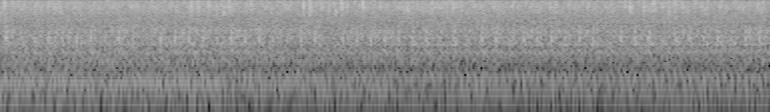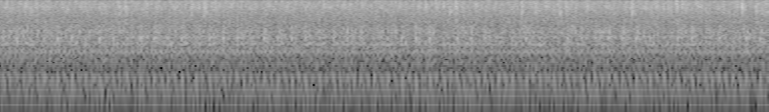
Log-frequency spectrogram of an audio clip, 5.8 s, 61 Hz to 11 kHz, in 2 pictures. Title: 22RE cold start and rev, timing chain and/or rod knock issue?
